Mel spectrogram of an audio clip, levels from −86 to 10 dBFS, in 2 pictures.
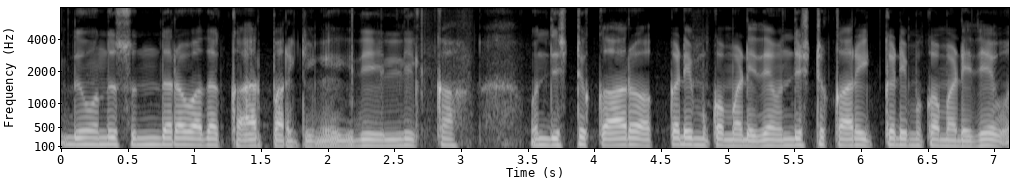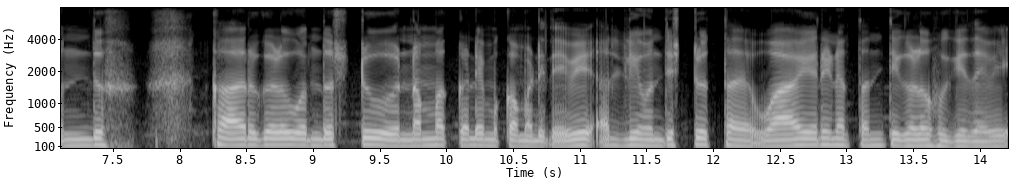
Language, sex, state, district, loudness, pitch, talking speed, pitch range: Kannada, male, Karnataka, Dharwad, -17 LUFS, 125 Hz, 125 wpm, 120-130 Hz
